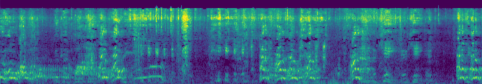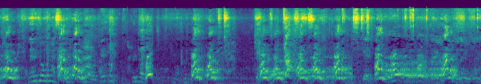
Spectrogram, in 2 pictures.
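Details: Bite sleeve training with two dogs, Legend, a male XL American Bully, and Smooch, a female American Bulldog hybrid: rapid, uneven barking in clustered bursts throughout, mixed with human voices.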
